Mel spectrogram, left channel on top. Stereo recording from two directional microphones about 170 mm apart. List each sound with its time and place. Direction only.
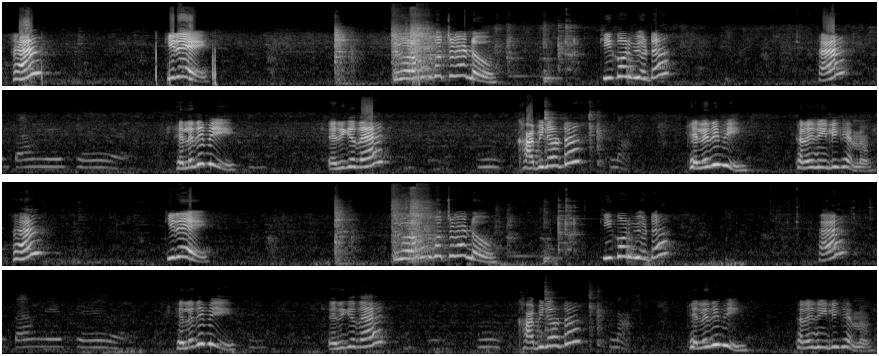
1.6 s a sound: 15° right (ahead or behind)
3.9 s a sound: 15° right (ahead or behind)
6.0 s a woman's voice: 5° right (ahead or behind)
8.1 s speech: centre (ahead or behind)
10.5 s a woman's voice: 5° left (ahead or behind)
13.9 s a woman's voice: 5° right (ahead or behind)
15.6 s a woman's voice: centre (ahead or behind)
